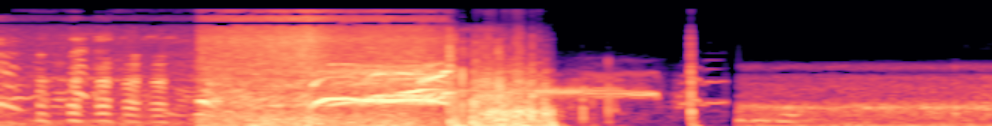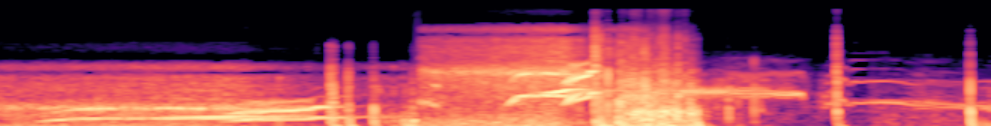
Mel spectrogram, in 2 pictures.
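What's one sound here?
A heavy gush of water pours down and crashes.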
